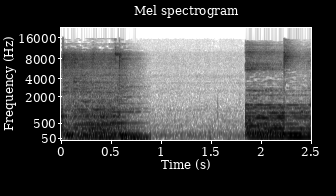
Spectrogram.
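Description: Recorded music with keyboard playing through JMlab Daline 6 transmission-line hi-fi speakers; it cuts out just under a second in, leaving a short near-gap, then music starts again suddenly shortly before the end, as when a track is skipped on the player.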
